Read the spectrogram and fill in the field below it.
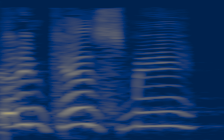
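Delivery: high, excited plea from a smitten woman; eager bride. Acted. Bride longing for her husband in marriage, eager. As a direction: pitch it way up, girlishly eager.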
